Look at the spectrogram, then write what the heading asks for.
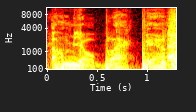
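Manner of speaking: put-on African accent, loud and sultry; mock Wakandan seduction line. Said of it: "in a Wakandan accent".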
